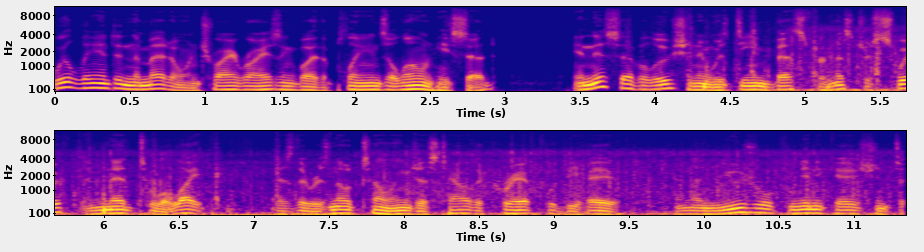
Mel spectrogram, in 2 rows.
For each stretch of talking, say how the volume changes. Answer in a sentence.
You can hear the talking from 0.0 to 11.3 s, at a steady volume.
